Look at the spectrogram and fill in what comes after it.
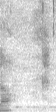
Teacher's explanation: जैसे कि र पार्श्व व्यंजन जब जीभ स्वास वायु के मार्ग में खड़ी हो जाती है और बगल से निकलती है मतलब ल जब ल बोलते हैं तो वायु बगल से निकल जाती है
